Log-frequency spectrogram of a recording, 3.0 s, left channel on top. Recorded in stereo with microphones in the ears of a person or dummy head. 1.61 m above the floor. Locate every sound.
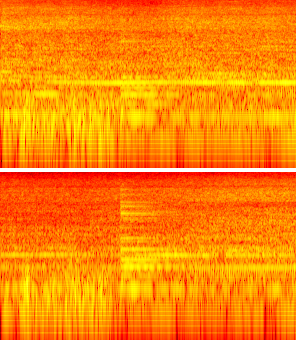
1.2 s a piano: 55° right (ahead or behind)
